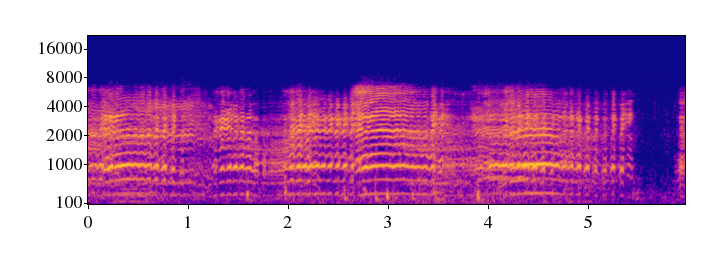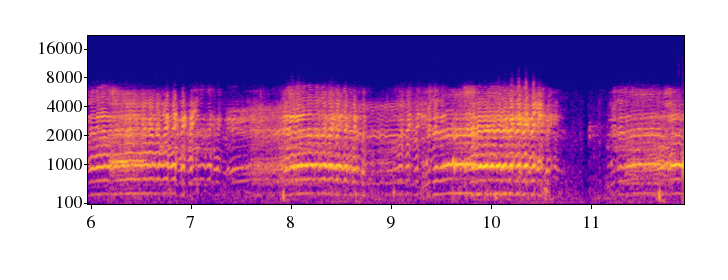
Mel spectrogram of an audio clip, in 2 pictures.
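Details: Goats at Berkeley Lab recorded up close, several overlapping loud wavering bleats with rich harmonics, nearly continuous, broken by one brief pause near the middle.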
